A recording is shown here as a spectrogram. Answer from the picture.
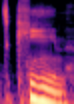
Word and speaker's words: Ken: pronouncing... Did you know that it's Keen, not Ken?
